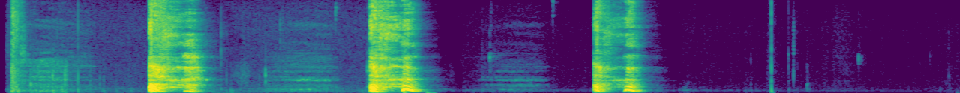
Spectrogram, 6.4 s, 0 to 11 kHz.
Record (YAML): three_cough_length: 6.4 s
three_cough_amplitude: 29204
three_cough_signal_mean_std_ratio: 0.23
survey_phase: beta (2021-08-13 to 2022-03-07)
age: 65+
gender: Female
wearing_mask: 'No'
symptom_none: true
smoker_status: Never smoked
respiratory_condition_asthma: false
respiratory_condition_other: false
recruitment_source: REACT
submission_delay: 2 days
covid_test_result: Negative
covid_test_method: RT-qPCR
